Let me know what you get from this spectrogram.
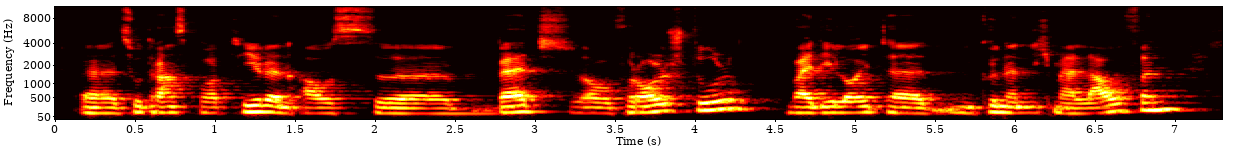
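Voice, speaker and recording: A man with a Polish accent at a very slow pace. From Poland, Lower Silesia. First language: Polish (speaking German). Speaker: live-in caregiver. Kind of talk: interview. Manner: halting.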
